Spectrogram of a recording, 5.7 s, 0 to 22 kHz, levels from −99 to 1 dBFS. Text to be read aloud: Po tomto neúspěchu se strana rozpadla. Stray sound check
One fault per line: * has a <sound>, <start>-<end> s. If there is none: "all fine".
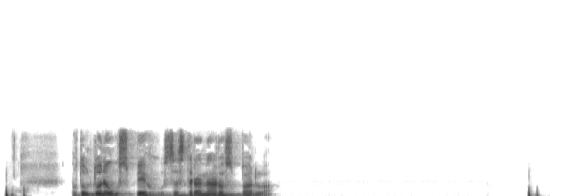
all fine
